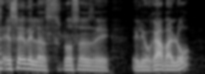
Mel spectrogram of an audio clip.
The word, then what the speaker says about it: Heliogábalo: de las rosas de heliogábalo con acento en la a eh el esdrújula eh Es realmente espectacular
